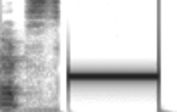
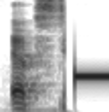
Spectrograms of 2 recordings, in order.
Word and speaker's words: Epstein: will prove it is Epstein not EP no matter who tells you it's Epstein I'm getting bleeped right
